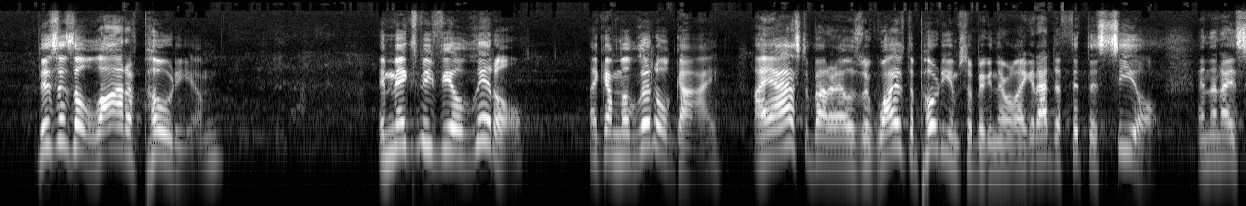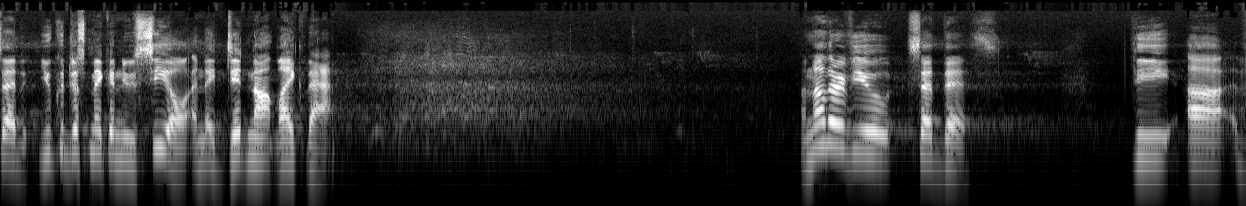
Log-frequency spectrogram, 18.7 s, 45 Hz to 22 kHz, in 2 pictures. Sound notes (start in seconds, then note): 12.0 laughter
